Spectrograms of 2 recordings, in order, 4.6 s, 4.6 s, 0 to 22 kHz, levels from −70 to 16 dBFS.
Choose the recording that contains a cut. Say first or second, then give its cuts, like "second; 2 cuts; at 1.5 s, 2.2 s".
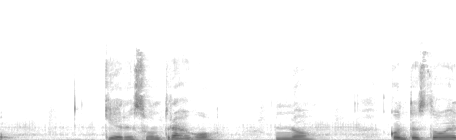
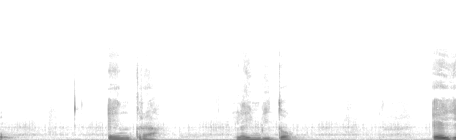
first; 2 cuts; at 0.9 s, 2.6 s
